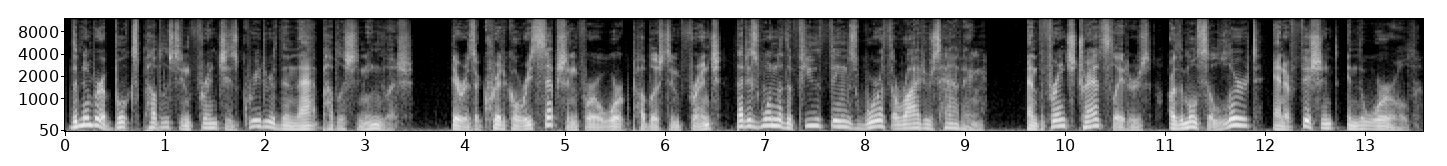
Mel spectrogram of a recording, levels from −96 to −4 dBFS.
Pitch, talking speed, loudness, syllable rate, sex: 115 Hz, 215 wpm, -21 LUFS, 5.9 syllables/s, male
